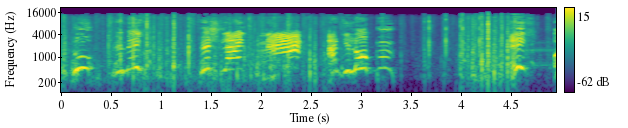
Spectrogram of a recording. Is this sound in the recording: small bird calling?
yes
